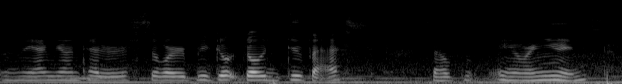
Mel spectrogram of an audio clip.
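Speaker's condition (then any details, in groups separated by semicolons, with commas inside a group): Athetoid cerebral palsy; athetoid cerebral palsy, quadriplegia, moderate to severe, walker, power wheelchair; age 40, GMFCS level 3/4; speech may be difficult to understand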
